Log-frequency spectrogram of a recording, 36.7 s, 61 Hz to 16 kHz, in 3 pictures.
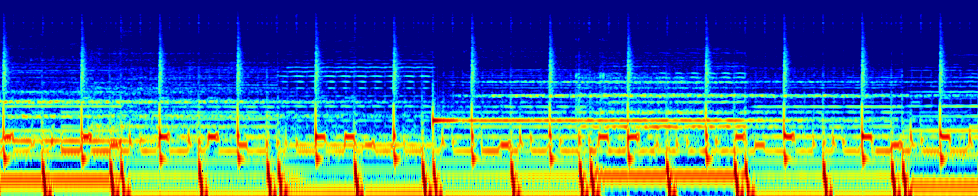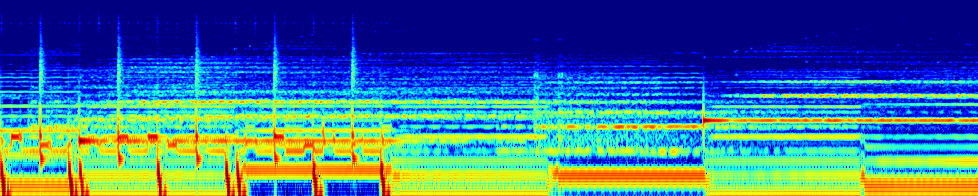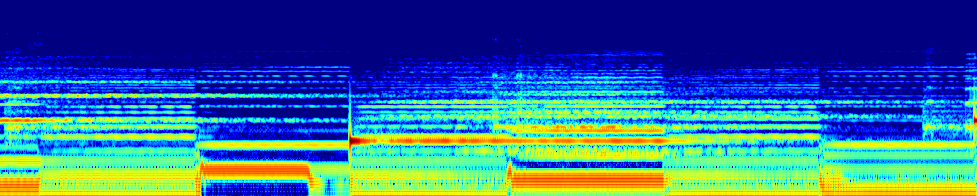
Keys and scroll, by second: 6.8 ], 11.2 ctrl+z, 16.3 4, 22.9 2, 30.6 4, 32.7 3.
